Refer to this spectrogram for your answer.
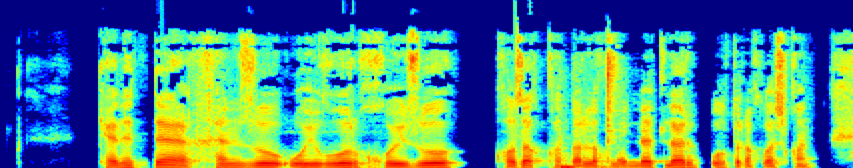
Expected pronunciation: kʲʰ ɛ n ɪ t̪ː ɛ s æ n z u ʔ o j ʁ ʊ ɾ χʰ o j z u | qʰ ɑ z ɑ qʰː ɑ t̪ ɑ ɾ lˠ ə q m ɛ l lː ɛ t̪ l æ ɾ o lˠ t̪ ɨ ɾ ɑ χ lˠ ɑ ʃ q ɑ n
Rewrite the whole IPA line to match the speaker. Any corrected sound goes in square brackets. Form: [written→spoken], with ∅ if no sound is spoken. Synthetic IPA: kʲʰ ɛ n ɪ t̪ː ɛ [s→χ] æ n z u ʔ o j ʁ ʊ ɾ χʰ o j z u | qʰ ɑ z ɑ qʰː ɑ t̪ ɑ ɾ lˠ ə q m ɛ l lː ɛ t̪ l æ ɾ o lˠ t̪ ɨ ɾ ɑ χ lˠ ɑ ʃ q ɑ n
